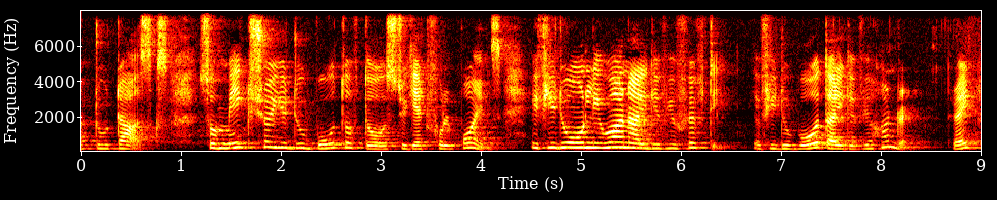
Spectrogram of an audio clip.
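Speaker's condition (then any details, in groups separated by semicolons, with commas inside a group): No condition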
